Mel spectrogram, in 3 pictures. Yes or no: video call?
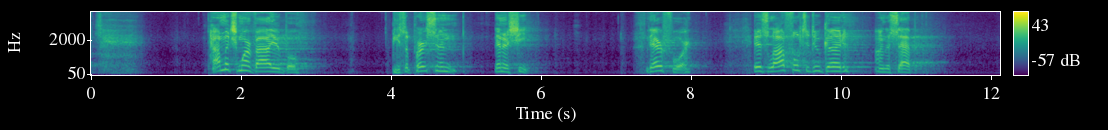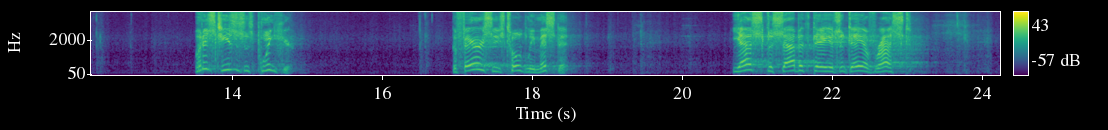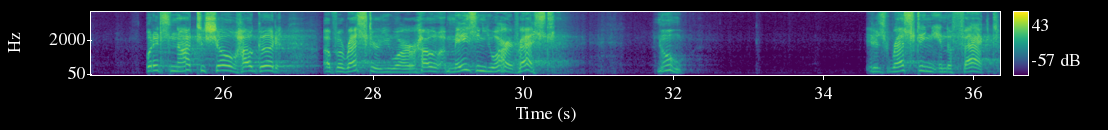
no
